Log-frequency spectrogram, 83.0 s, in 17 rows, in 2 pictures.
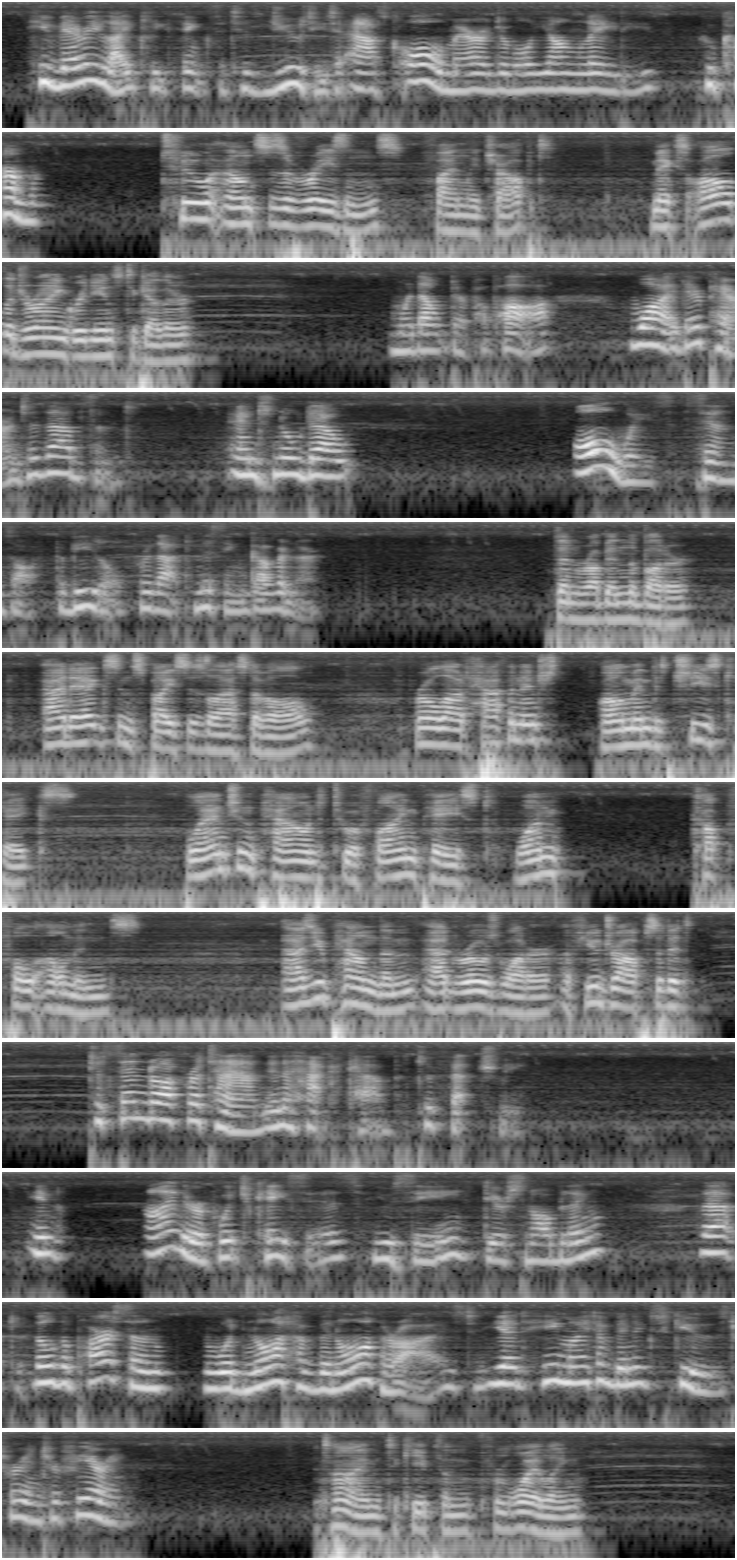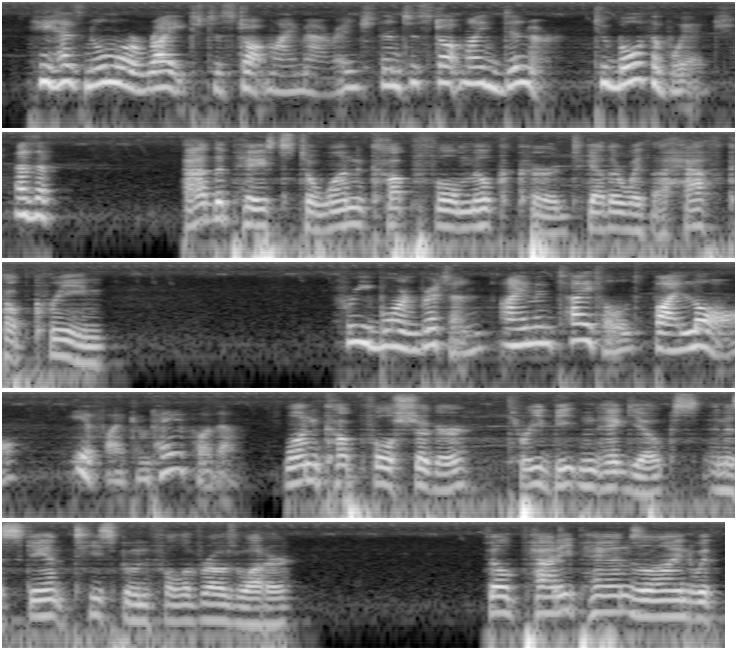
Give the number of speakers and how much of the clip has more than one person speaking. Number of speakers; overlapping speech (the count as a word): two, no overlap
